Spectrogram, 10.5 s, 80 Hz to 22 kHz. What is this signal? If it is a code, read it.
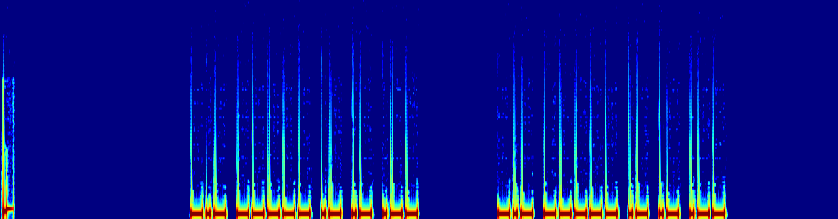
Morse code, heard as a keyed tone, about 25 wpm, 700 Hz. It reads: K0AAW K0AAW
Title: USA Call Signs - 5 Characters - Repeated 2x - 25wpm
